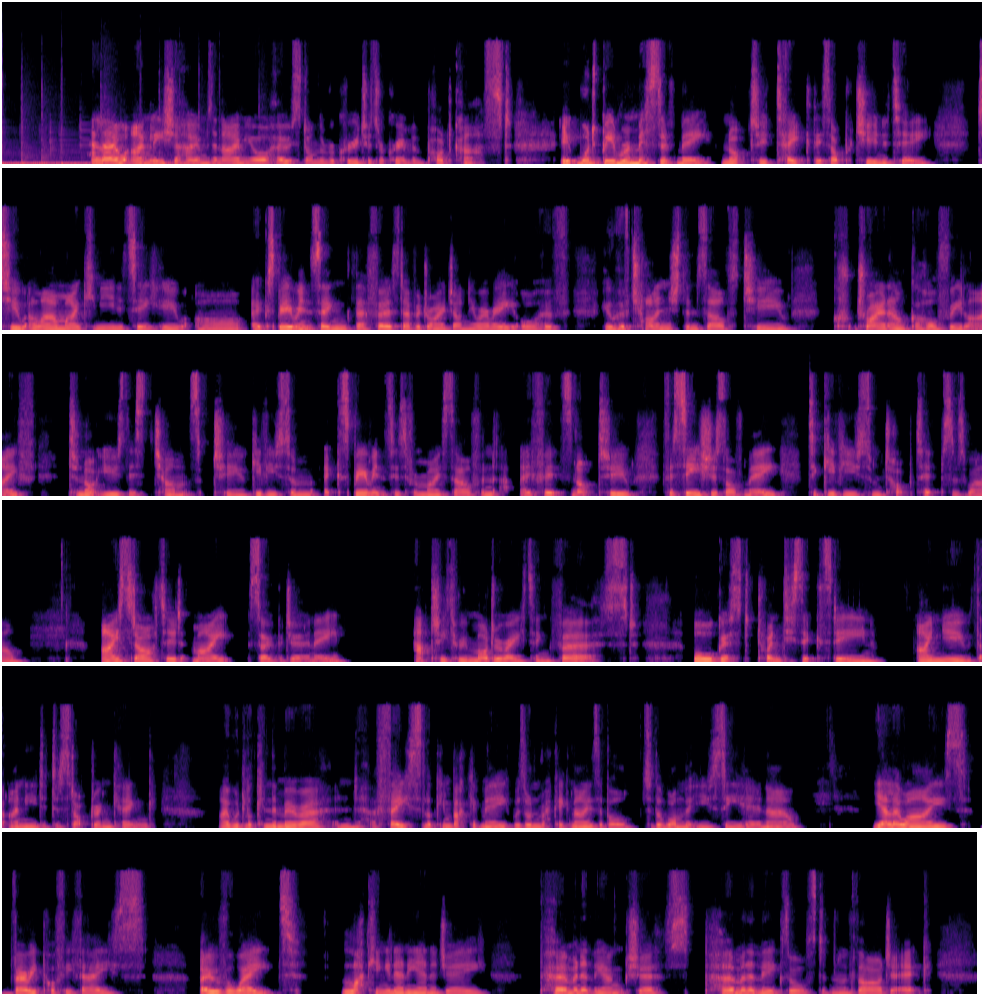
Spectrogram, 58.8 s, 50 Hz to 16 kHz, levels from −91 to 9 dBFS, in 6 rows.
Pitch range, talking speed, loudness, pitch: 155-185 Hz, 135 wpm, -28 LUFS, 165 Hz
